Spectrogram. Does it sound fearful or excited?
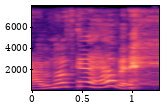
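excited. It sounds curious and excited.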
